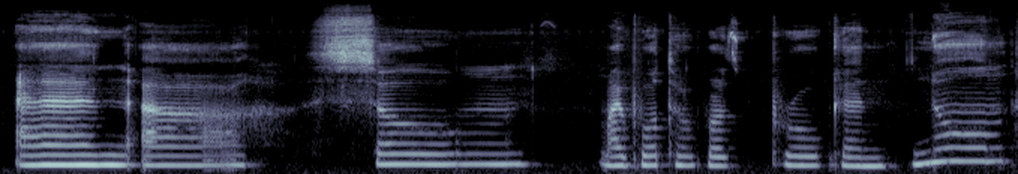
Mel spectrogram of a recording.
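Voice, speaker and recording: A young woman, not a native English speaker, slowly telling her own story in a halting way with soft breathy asides. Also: a little high. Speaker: new mother telling her birth story. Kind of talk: casual personal storytelling.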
